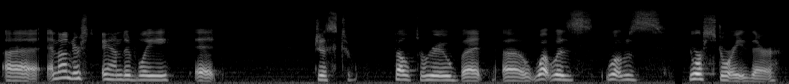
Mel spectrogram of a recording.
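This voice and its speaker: Soft-toned woman hosting a podcast. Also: medium pitch, lively intonation, slow pace, no echo. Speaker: podcast host. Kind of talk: casual interview chat.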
